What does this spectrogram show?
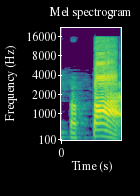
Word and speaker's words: papá: Actually, that should be mi papá es doctor. Papa means potato. Papá means dad, so there should be an accent on the A.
